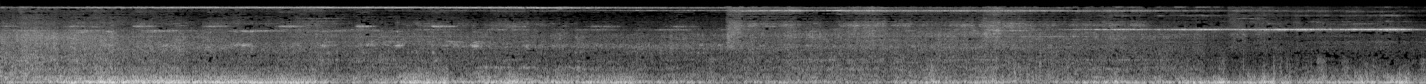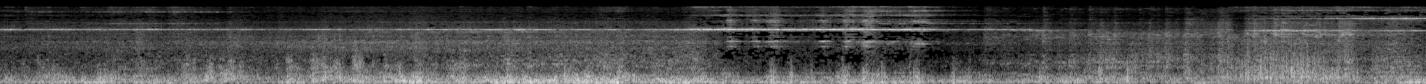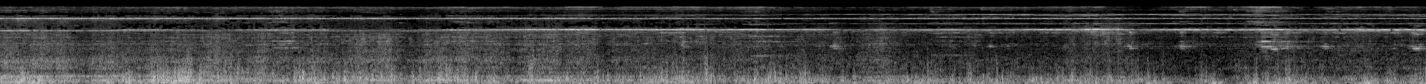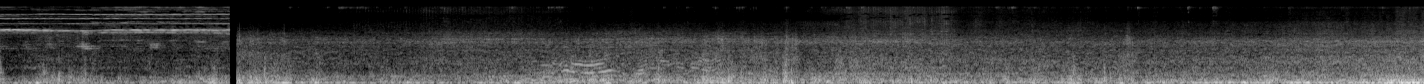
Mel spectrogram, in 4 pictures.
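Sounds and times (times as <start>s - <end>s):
thin high wheel squeal: 0.0s - 45.1s
higher wheel squeal: 0.0s - 45.2s
train wheels rumbling and clattering: 0.0s - 57.0s.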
